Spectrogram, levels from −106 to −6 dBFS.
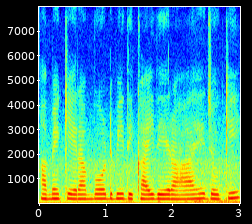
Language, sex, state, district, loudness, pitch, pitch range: Hindi, female, Uttar Pradesh, Hamirpur, -21 LUFS, 190 Hz, 180-195 Hz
